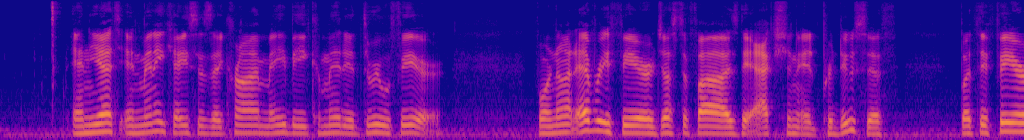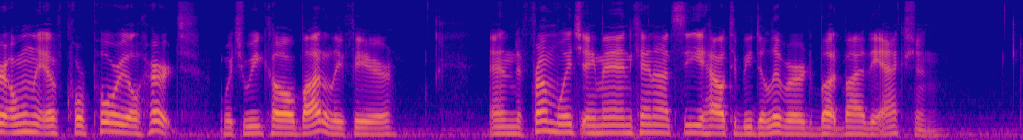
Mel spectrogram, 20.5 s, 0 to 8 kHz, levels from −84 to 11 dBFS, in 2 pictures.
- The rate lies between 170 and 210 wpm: No, average, 140 wpm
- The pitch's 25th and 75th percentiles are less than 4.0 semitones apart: Yes, average, 2.8 semitones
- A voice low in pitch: No, medium, 155 Hz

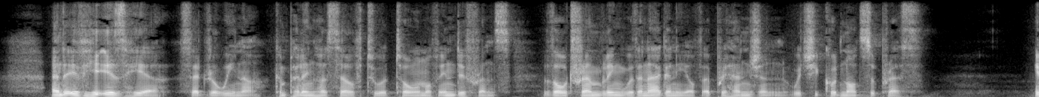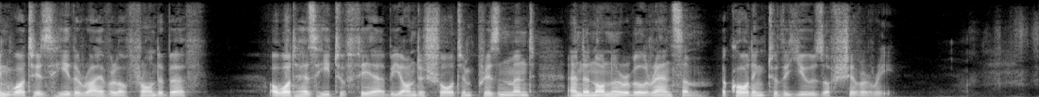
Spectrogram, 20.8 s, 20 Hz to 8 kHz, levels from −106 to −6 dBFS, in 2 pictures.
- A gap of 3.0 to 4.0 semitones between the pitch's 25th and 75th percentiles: Yes, average, 3.4 semitones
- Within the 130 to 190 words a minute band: Yes, average, 160 wpm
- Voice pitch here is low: Yes, low, 105 Hz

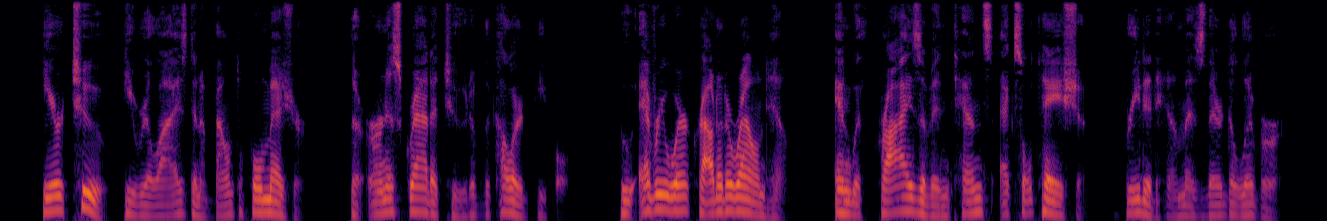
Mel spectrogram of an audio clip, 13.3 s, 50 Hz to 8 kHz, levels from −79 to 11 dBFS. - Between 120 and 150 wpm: Yes, average, 140 wpm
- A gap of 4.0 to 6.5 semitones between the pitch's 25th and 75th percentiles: Yes, average, 4.7 semitones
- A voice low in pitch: Yes, low, 115 Hz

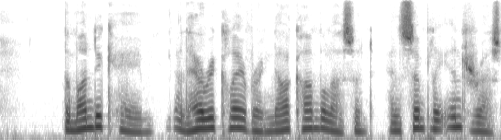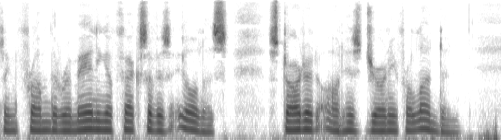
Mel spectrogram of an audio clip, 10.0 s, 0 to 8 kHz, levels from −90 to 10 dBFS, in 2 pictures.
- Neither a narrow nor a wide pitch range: Yes, average, 3.2 semitones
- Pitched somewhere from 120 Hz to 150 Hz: Yes, low, 135 Hz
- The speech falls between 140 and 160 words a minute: Yes, average, 145 wpm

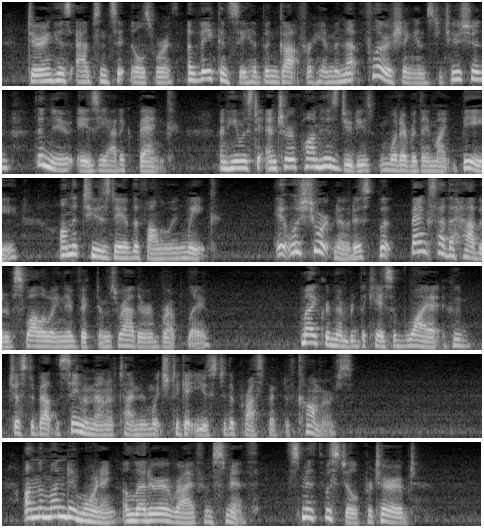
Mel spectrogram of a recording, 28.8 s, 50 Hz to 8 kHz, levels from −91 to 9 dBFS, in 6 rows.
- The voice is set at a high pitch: No, medium, 160 Hz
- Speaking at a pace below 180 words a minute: No, average, 195 wpm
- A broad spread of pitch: Yes, wide, 6.1 semitones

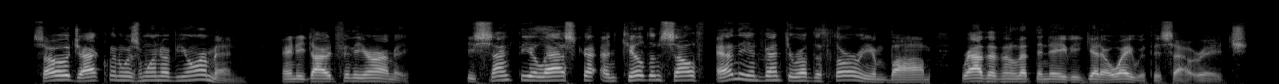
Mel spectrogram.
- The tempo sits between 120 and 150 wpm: No, average, 175 wpm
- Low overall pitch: No, medium, 160 Hz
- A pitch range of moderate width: No, wide, 6.8 semitones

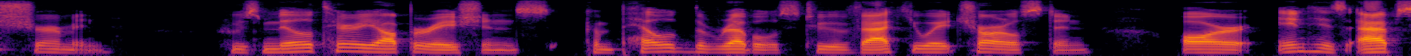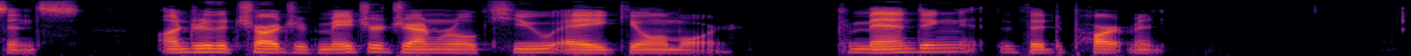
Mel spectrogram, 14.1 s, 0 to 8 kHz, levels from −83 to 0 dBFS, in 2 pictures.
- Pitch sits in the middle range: No, low, 130 Hz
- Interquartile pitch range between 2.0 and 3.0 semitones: Yes, narrow, 2.4 semitones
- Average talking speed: No, slow, 110 wpm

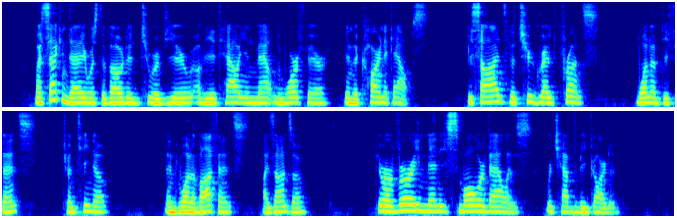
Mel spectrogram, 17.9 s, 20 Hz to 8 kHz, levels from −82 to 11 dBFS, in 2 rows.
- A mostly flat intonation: Yes, narrow, 2.0 semitones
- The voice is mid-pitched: Yes, medium, 145 Hz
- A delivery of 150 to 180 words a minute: No, average, 140 wpm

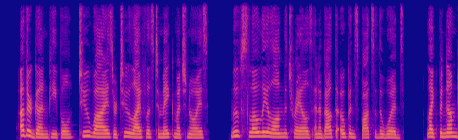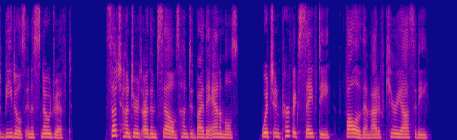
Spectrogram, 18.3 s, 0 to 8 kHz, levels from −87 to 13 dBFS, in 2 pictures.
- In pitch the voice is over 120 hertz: Yes, high, 190 Hz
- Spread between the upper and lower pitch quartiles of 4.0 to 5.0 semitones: No, average, 2.8 semitones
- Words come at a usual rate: Yes, average, 155 wpm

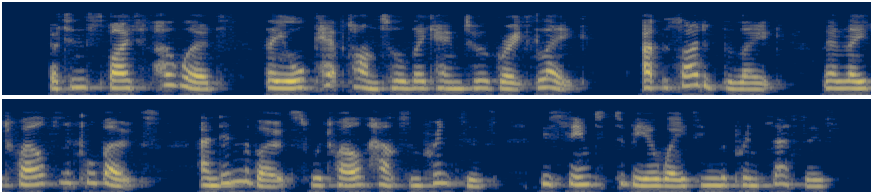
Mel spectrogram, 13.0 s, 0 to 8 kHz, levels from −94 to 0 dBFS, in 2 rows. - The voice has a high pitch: Yes, high, 235 Hz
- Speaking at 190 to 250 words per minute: Yes, average, 200 wpm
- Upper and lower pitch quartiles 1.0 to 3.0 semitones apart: Yes, average, 2.7 semitones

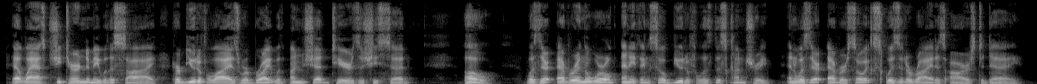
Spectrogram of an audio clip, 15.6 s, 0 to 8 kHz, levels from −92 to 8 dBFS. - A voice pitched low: Yes, very low, 95 Hz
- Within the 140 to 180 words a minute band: Yes, average, 175 wpm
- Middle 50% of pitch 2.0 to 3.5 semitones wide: No, average, 4.2 semitones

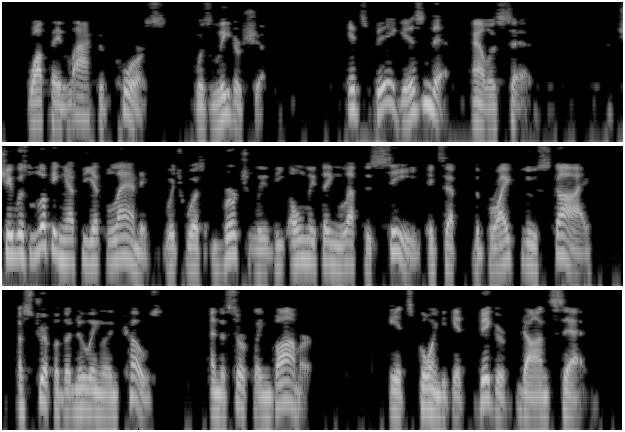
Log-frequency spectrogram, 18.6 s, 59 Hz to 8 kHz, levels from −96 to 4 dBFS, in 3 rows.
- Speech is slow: No, average, 165 wpm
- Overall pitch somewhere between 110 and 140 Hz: Yes, low, 135 Hz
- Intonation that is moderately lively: No, wide, 7.2 semitones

